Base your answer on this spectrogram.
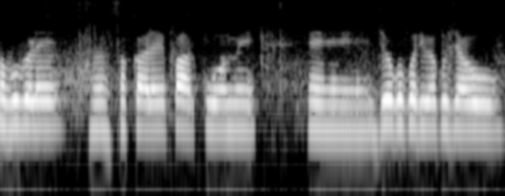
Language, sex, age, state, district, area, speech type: Odia, female, 18-30, Odisha, Puri, urban, spontaneous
